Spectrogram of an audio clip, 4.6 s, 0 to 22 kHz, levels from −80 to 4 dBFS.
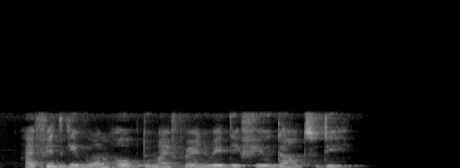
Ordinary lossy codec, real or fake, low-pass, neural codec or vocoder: none; real; 7.2 kHz; none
